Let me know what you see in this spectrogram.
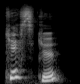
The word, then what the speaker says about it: qu'est-ce que: E esse primeiro qu'est-ce que significa o quê, que tem várias letras quando a gente escreve, mas a pronúncia é super simples.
